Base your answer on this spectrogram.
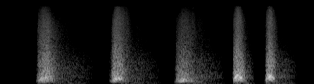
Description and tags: Several whooshing sounds made by swinging a stick through the air. Recorded using an ME66. Thanks to Carmine McCutcheon.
